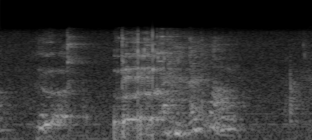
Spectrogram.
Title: BURP!.MOV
